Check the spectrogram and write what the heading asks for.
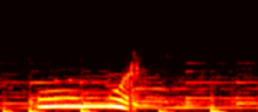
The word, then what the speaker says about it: oemoer: Ciri yang kedua, huruf OE yang dibaca U. Contoh, pada ejaan OEMOER dibaca umur. Pada ejaan KAMOE dibaca kamu.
